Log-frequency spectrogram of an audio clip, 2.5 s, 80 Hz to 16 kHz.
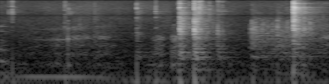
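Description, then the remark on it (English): Light plastic clicks and clattering taps, several in an irregular cluster, fairly quiet, as ink pens are picked up and set down on a pulpit. “All right, so in Proverbs chapter 4, I don't know how come I got all these ink pens up here.”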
